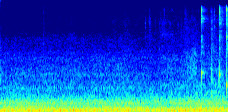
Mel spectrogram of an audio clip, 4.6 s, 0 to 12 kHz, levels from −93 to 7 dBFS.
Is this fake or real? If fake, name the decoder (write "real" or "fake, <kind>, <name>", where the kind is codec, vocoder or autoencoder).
real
